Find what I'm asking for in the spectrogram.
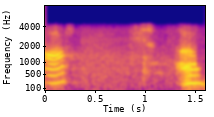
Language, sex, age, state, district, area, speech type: Tamil, female, 18-30, Tamil Nadu, Mayiladuthurai, rural, conversation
